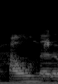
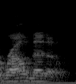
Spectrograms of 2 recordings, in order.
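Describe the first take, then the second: First: The name begins with an H sound. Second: The name begins with an R sound. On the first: The speaker calls it right. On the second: The speaker calls it wrong.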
